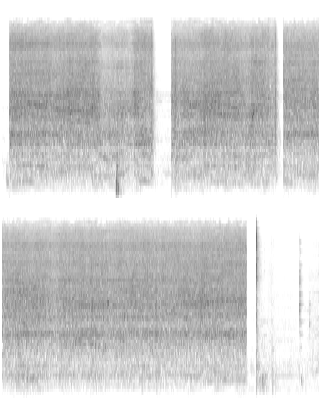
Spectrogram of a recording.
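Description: Cordless drill running, its bit boring into poplar beside an embedded nail to free it for gripping with pliers. It runs in steady stretches, breaks off briefly twice, and stops abruptly near the end.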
